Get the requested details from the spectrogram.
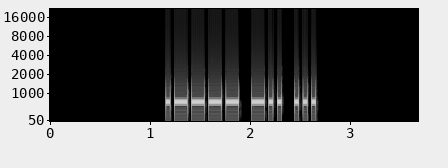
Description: Morse code, heard as a keyed tone, about 28 wpm, 700 Hz. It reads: 1DS
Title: Three Challenging Letter-Number Combinations 28wpm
